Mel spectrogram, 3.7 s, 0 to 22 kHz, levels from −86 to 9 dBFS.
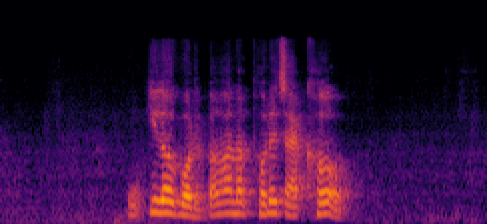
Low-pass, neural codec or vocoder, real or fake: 10.8 kHz; codec, 16 kHz in and 24 kHz out, 0.6 kbps, FocalCodec, streaming, 4096 codes; fake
